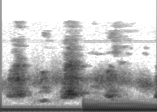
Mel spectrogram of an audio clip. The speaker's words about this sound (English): A bunch of dogs run up to the car and start attacking. It's Raymond's dogs.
